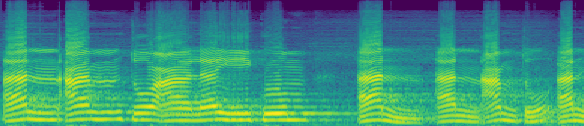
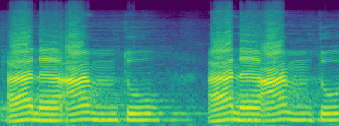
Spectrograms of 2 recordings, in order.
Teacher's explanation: an jelas di sini kita bacakan izhar tidak boleh anamtu anamtu jangan sampai nunnya memantul banyak yang terjadi ketika itu membacanya dengan Nun mantul antuikum jangan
